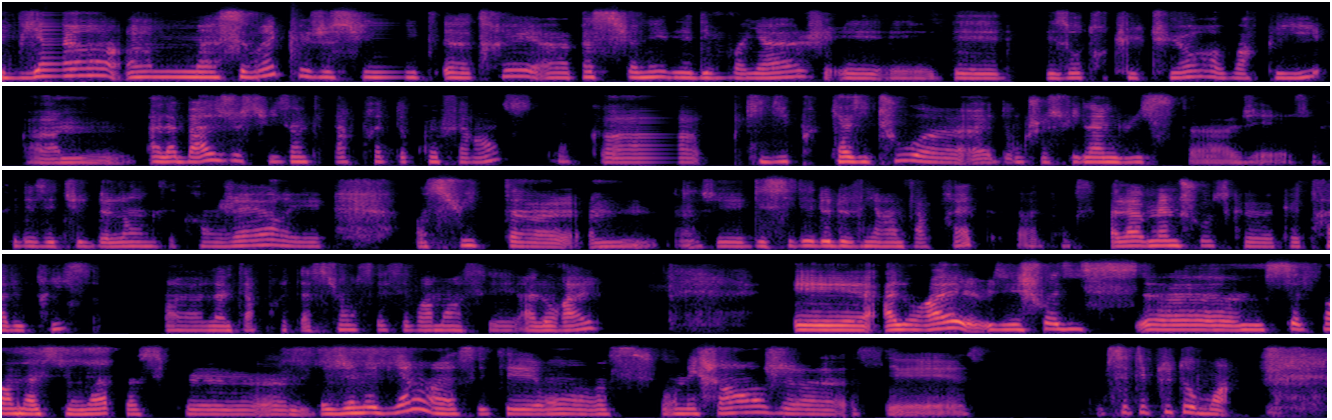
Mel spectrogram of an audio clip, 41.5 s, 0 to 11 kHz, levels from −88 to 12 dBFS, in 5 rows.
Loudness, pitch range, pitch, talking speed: -31 LUFS, 175-210 Hz, 190 Hz, 140 wpm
